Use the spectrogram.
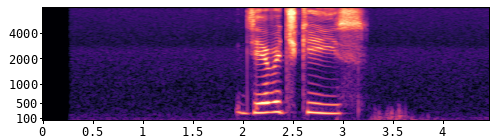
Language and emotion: Russian, neutral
